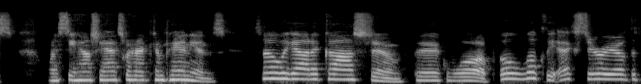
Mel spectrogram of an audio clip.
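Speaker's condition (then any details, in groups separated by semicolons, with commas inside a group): No condition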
